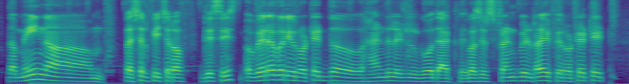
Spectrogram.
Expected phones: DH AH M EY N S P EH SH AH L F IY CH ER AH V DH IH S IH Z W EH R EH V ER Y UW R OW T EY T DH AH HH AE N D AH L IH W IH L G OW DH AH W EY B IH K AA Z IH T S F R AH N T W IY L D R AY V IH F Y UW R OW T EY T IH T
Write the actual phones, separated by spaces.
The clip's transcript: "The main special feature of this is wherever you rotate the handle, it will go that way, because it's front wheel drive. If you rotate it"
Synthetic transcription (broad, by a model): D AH M EY N S P EH SH AH L F IY CH ER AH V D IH S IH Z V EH R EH V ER Y UW R OW T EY T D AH HH AE N D AH L IH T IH L G OW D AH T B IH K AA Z IH T S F R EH N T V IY L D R AY IH F Y UW R OW T EY T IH T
